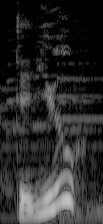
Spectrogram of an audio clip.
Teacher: It goes up on the U.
